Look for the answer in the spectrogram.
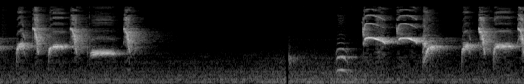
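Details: Loud Chopi blackbird song: bright, ringing whistled phrases rich in overtones, a pause of about a second and a half, then more clear liquid notes and a falling whistle in a rapid string.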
